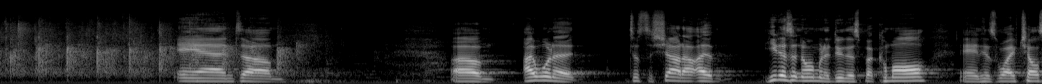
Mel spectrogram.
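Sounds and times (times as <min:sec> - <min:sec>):
audience applause: 0:00.0 - 0:03.4
speech: 0:01.8 - 0:03.0, 0:04.5 - 0:10.4.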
